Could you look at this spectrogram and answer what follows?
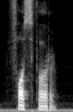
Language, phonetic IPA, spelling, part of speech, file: Polish, [ˈfɔsfɔr], fosfor, noun, Pl-fosfor.ogg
